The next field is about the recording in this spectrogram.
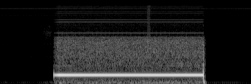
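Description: A telephone ringback tone while a call waits to be answered: one steady, mid-pitched electronic beep lasting about one and a half seconds, alone, with silence before and after.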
